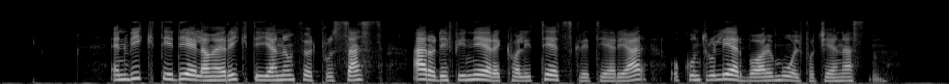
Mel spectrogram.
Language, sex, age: Norwegian, female, 52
